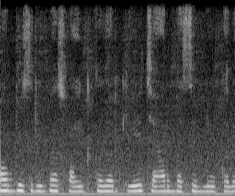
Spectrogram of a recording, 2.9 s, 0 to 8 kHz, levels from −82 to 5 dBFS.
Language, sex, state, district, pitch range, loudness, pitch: Hindi, female, Chandigarh, Chandigarh, 205-225 Hz, -17 LUFS, 215 Hz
